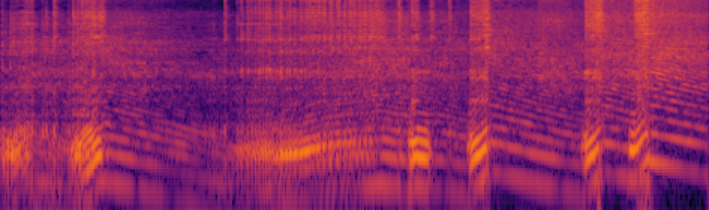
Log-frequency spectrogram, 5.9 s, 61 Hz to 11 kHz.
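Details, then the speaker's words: Freshly rebuilt 2002 Kawasaki KX65 two-stroke (Wrench Rabbit kit), already warm from riding, new chain and sprockets; crisp, clean throttle blips rise and fall quickly from a steady idle, revving freely and evenly, normal. "It's got a new chain and sprockets. Thing rips pretty good."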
